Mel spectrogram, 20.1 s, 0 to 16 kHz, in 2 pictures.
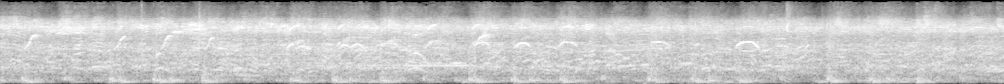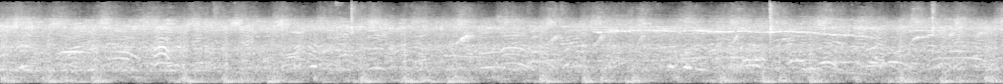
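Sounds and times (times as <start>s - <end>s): crowd shouting and cheering: 0.0s - 20.0s
low thumps: 3.2s - 9.4s.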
